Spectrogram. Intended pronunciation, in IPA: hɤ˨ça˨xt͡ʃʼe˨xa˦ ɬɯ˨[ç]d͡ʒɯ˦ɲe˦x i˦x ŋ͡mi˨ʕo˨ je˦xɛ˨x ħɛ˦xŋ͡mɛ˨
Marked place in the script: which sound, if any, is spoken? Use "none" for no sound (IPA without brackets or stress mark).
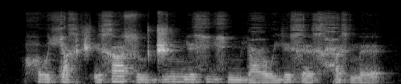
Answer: none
